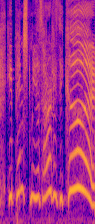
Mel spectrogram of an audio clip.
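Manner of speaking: acted shrill, very high, loud, drawn-out whining. Retelling a brothers' fight over a swing: imitating a whiny voice. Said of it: "gets to the whiny voice of".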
